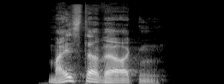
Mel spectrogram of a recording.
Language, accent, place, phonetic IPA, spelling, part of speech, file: German, Germany, Berlin, [ˈmaɪ̯stɐˌvɛʁkn̩], Meisterwerken, noun, De-Meisterwerken.ogg
- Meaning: dative plural of Meisterwerk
